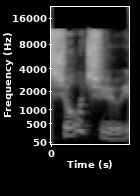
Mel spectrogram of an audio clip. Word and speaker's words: shochu: I told you it's shochu. It's not soju. Soju is a Korean pronunciation of the word, same with Chinese character. Shochu is a Japanese pronunciation.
